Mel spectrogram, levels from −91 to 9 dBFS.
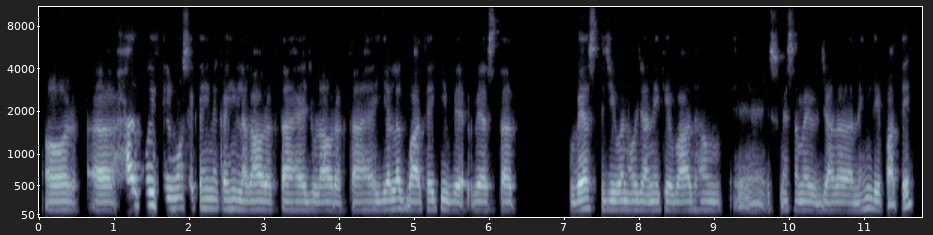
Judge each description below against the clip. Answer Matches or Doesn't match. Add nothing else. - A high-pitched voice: Doesn't match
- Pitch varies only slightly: Matches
